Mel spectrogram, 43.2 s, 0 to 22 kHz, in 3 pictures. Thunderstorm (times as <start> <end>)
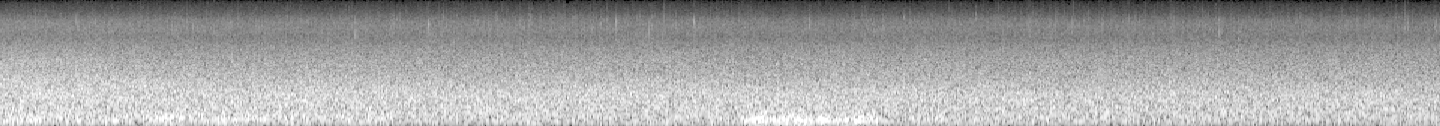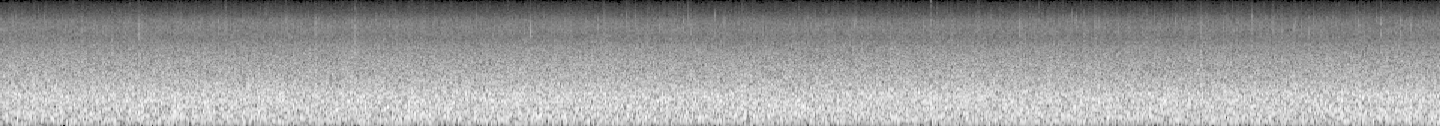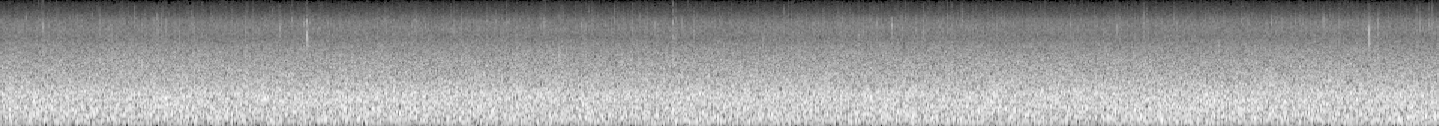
7.4 9.0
